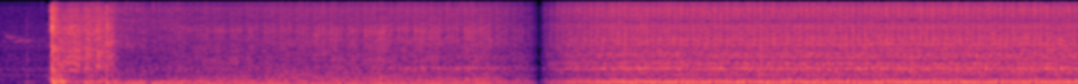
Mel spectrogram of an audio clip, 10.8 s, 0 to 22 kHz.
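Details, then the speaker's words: Triumph TR4A with twin HS6 carburetors, jets reset, balanced and Colortune-tuned to a blue flame: engine catches after a brief crank, then settles into a steady, even idle with no misses or knocks. "so you can see that it's blue now. This is just at idle."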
